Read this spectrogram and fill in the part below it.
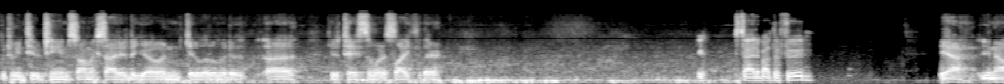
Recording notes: addressed the media Monday in his weekly press conference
